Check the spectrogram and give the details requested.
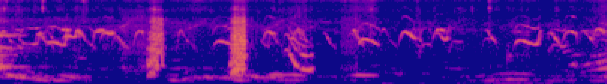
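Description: Francolin chicks give a busy chorus of thin, high, rising and falling peeps, several birds overlapping, with two sharp knocks and a low murmur underneath.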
